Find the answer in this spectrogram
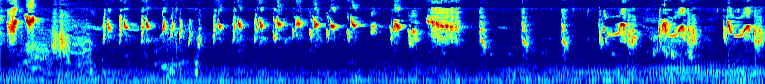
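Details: Caged Madura long-tailed shrike singing a song full of borrowed phrases: quick runs of thin, high chirps, a brief lull near the middle, then louder clustered twittering notes toward the end, with soft low hum throughout.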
